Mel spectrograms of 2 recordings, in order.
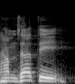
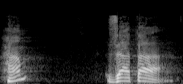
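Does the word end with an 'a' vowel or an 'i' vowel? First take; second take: i vowel; a vowel. First: The word ends with an 'i' vowel. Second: The word ends with an 'a' vowel. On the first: The speaker calls it wrong. "Jangan hamzati" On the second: The speaker calls it right. "Marartu biham zata"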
